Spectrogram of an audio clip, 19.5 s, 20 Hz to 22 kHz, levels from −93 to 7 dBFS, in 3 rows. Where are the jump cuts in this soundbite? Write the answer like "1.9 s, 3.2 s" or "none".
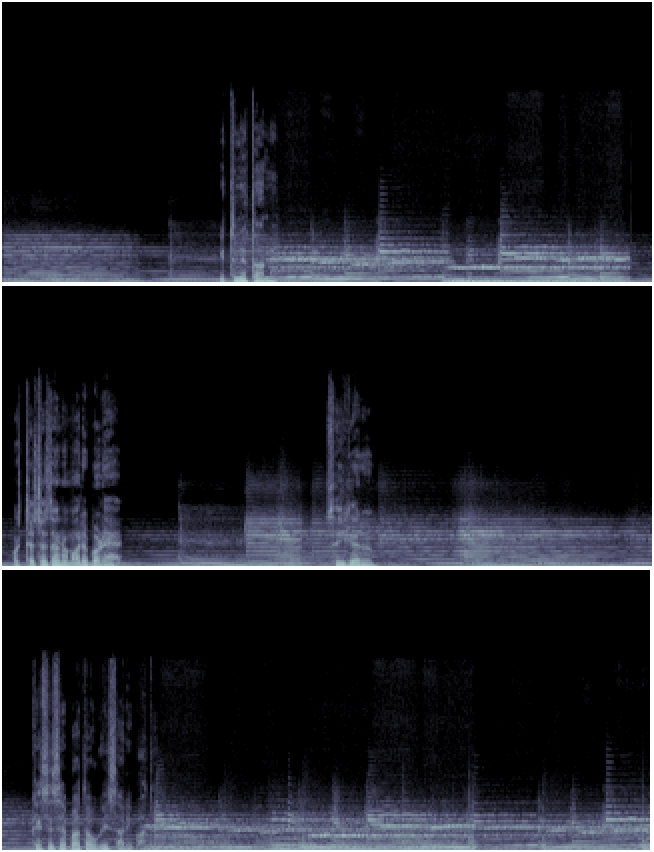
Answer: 1.2 s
